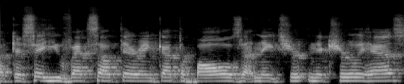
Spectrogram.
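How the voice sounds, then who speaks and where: A fairly high-pitched man speaks at a moderate pace while noticeable background noise plays behind him. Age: 50s. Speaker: political livestream host. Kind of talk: casual livestream monologue with chat. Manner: animated.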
